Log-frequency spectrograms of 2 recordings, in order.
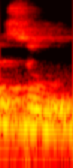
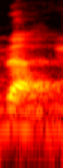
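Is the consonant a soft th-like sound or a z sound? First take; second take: z; th-like. First: The syllable starts with a plain z sound. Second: The syllable starts with a soft th-like sound. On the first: The speaker calls it wrong. "zu itu salah" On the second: The speaker calls it right. "tapi dah"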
